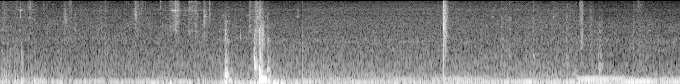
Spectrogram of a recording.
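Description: An Acura RSX with its keys handled near the ignition, giving a short metallic jingle and a couple of faint clicks over a low steady hum, with no engine catching.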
